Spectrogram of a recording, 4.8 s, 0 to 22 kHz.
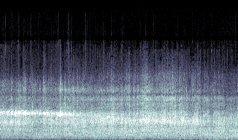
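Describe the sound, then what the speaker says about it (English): A B-2 Spirit stealth bomber in flight, a loud, steady, broadband engine roar that fills the whole clip without fading, with no voices. "This is the B-2 Spirit, America's invisible giant"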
